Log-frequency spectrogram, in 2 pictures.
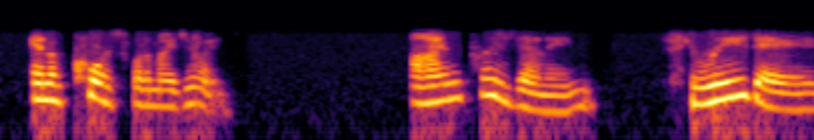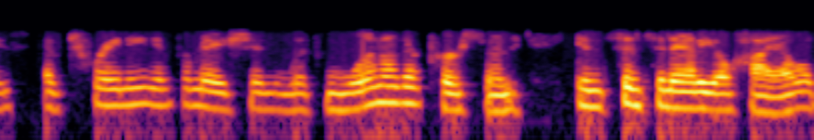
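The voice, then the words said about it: Hoarse, weak voice from laryngitis. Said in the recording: “the worst cold ever, moving into laryngitis ... I can't talk. You can barely hear me.”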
